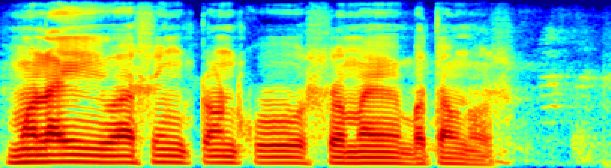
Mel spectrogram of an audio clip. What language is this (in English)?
Nepali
